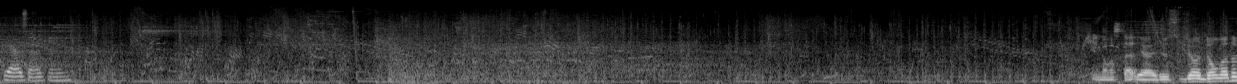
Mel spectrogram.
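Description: Wet splattering shots fire in quick bursts.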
